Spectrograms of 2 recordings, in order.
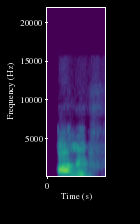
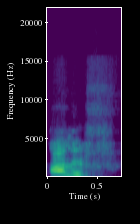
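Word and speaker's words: אָלֶף: Alef. Como si tuviéramos la F al final. Alef. Alef.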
